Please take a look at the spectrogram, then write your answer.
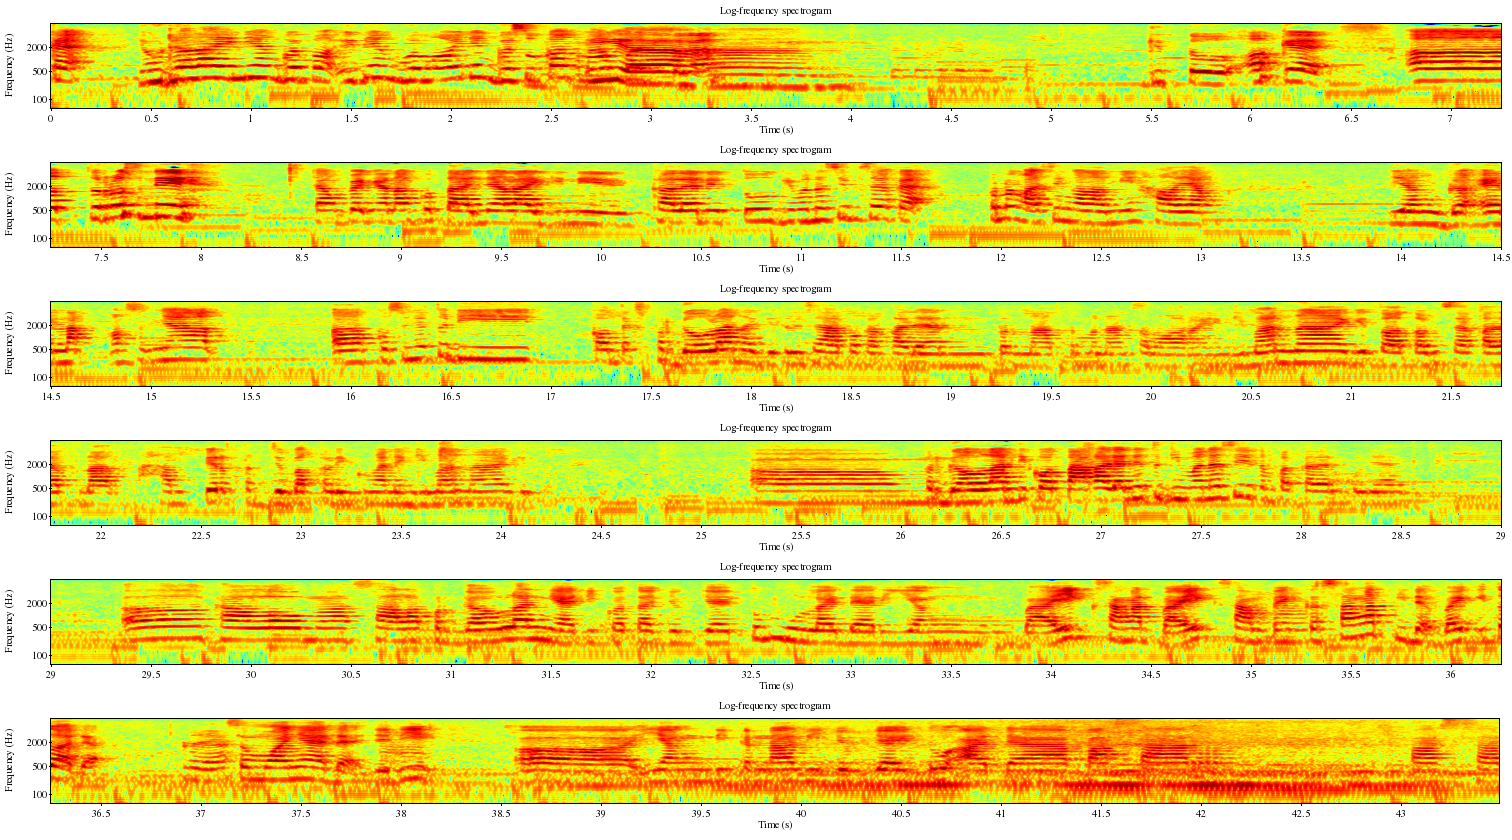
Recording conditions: sounds in the background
